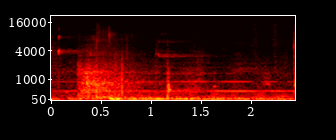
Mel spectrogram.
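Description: A thrown volleyball strikes the wall of photo targets, with a noisy hit soon after the start and a sharp single bounce a little past a second in. Steady background music runs underneath.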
